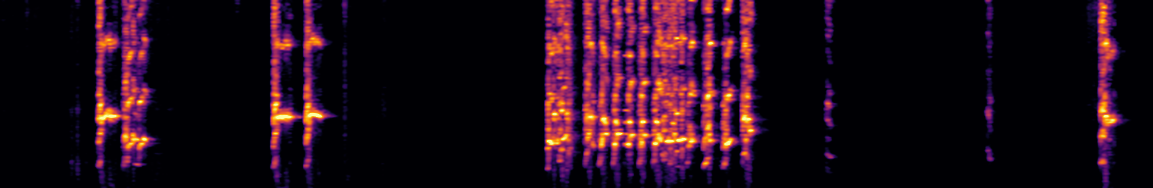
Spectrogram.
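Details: Pet rosy-faced lovebirds, four of them kept in a window-side cage: paired shrill, scratchy chirps, then a busy burst of rapid harsh chatter lasting over a second, followed by a few soft clicks and one last squawky chirp.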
